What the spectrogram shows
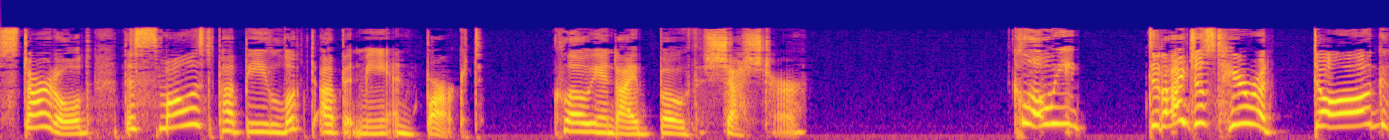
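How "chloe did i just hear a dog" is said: loud, high hollering yell. Narrator reads a girl's uncle calling out to her, yelled. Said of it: "Her uncle yelled".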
